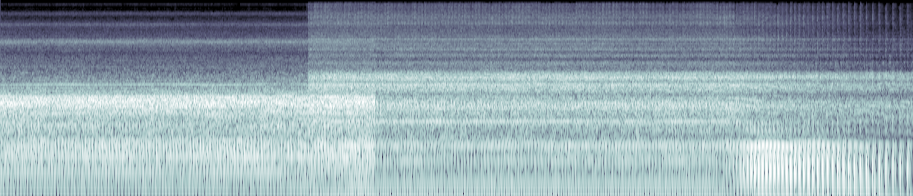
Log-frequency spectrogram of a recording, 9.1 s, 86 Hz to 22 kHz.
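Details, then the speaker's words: Harbor Freight Predator 8750 generator just after carburetor replacement with new fuel line, filter, gaskets and air filter; engine shifts pitch a couple times then holds a steady beat without hunting: running normally, previously surged. "so that's how it was supposed to sound before I did this it was searching a lot so I hope this helps you with your predator a 750 generator from Harbor Freight"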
